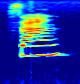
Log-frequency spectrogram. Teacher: Yes, it's high flat tone.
